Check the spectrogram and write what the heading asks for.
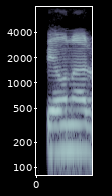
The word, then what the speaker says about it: Payoneer: পেওনার বা পায়োনার এক একজন এক এক ভাবে প্রোনাউন্স করে বলে।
